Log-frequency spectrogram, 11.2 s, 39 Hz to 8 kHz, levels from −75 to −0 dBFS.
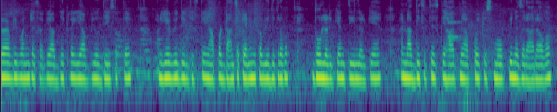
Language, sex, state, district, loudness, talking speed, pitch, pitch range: Hindi, female, Bihar, Gaya, -22 LUFS, 260 wpm, 200 Hz, 190-205 Hz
